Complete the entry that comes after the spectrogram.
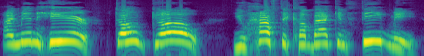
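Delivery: high, loud pleading call; desperate calling. A narrator's reading. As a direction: shout so he hears you. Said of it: "she called out".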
